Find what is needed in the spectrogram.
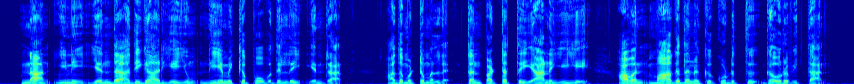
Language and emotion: Tamil, neutral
